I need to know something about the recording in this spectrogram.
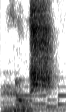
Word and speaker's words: louche: Today we're going to talk about the word louche, which is a great word to start supplementing your adjectives.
